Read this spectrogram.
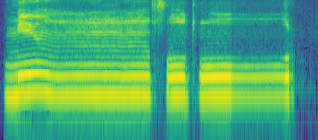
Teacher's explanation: جیسے کہ آیت نمبر 3 کے آخر میں دیکھیے من فطور، یہاں پر نون آ گیا اور پھر اس کے بعد فا آ گیا. تو نون کا غنہ میں کر رہی ہوں لیکن میں فا کی طرف اپنے ہونٹوں کو رکھوں گی. ٹھیک ہے، من فطور.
